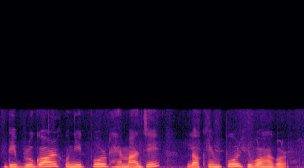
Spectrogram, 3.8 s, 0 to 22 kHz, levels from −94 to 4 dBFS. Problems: background sounds at intervals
